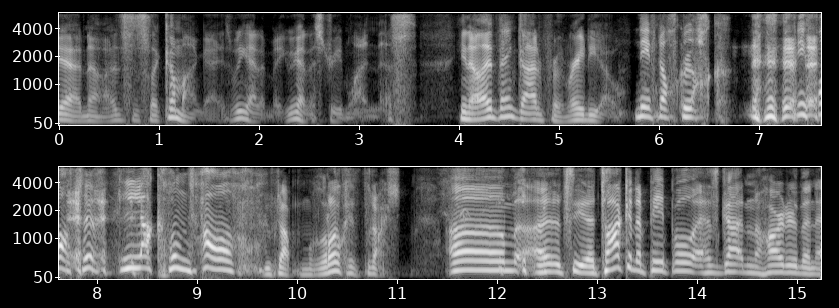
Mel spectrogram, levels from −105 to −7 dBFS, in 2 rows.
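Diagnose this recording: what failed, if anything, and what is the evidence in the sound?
Aliasing throughout from unfiltered sample-rate conversion: sibilants turn gritty and metallic; a spectrogram shows folded energy, about 20 dB down, stopping hard at 6 kHz.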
